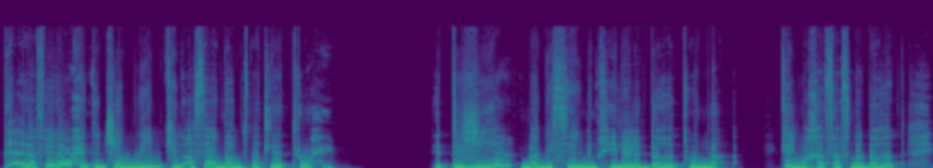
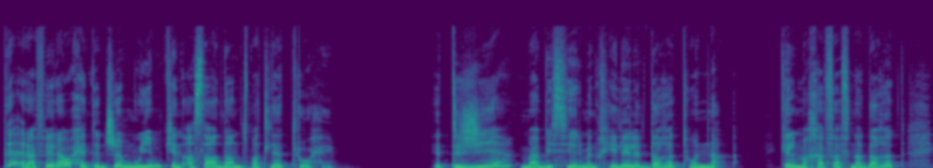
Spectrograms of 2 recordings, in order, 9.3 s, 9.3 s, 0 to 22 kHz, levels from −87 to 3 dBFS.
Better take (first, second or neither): second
